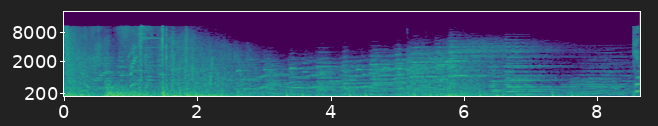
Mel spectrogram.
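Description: Confringo fire spell blasts in Hogwarts Legacy: a heavy booming impact early on, then a long ringing, decaying rumble with musical tones fading out.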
